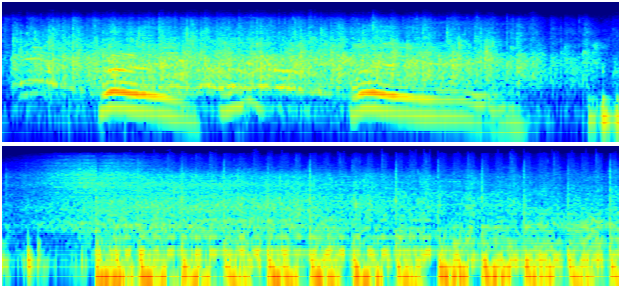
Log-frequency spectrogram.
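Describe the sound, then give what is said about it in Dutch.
A voice speaks briefly, then an audience breaks into loud, sustained applause for columnist Jan Oudenaarde that lasts to the end, with a steady thumping beat underneath. “Mag ik een applaus voor Jan Oudenaarde.”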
